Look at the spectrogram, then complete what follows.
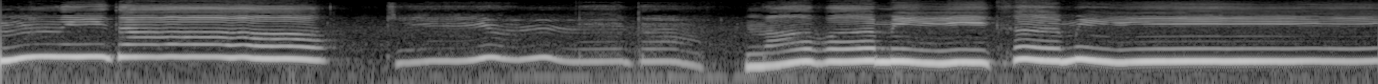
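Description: A boy singing a Malayalam song unaccompanied, in a few drawn-out phrases with short breaks between them, the last note held steady for a long time.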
